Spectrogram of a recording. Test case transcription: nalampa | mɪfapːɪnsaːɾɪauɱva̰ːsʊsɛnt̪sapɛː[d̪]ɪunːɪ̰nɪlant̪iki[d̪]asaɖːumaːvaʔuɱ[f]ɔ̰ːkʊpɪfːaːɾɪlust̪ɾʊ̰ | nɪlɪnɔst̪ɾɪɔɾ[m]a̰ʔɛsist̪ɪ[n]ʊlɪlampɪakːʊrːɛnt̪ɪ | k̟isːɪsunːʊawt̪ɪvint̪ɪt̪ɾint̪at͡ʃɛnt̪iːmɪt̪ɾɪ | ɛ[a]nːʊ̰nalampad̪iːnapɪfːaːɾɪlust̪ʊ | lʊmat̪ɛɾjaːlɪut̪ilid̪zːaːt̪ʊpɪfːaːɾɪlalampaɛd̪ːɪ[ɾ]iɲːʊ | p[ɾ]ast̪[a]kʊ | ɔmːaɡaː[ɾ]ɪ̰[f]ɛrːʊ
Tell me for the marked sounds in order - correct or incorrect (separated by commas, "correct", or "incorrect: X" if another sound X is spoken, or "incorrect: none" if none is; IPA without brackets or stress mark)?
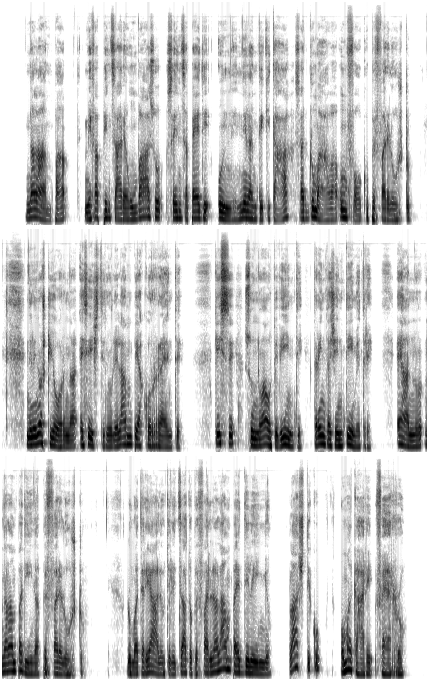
correct, incorrect: t̪, correct, incorrect: n, correct, correct, incorrect: l, incorrect: l, incorrect: i, correct, correct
